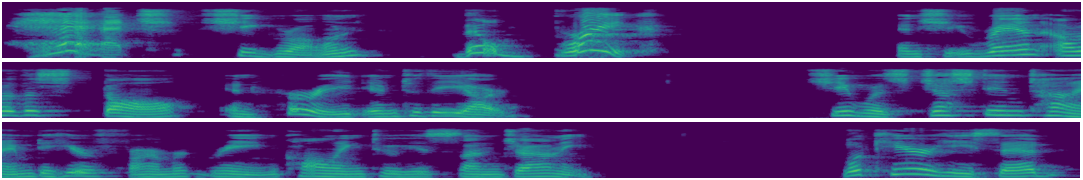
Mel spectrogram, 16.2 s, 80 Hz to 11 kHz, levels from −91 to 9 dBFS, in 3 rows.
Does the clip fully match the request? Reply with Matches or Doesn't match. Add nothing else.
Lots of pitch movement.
Matches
